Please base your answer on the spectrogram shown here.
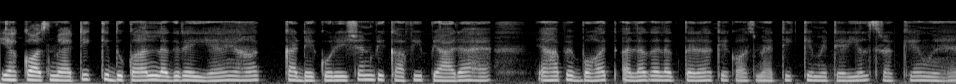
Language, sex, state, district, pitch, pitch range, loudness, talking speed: Hindi, female, Bihar, Vaishali, 190 Hz, 185-200 Hz, -18 LUFS, 165 wpm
